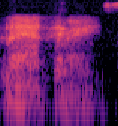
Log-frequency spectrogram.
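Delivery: hushed, voiceless name; whisper. Shown as a demonstration. Coach shows mother how boy says name, whispering. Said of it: "I just had him whisper his name".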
